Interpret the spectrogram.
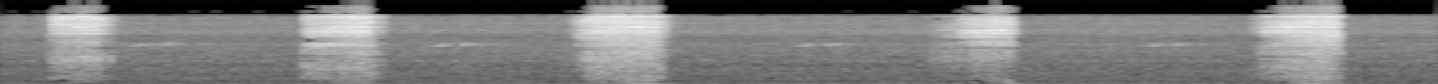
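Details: Five strong, breathy hissing bursts from barn owl chicks alone in the nest at Starr Ranch, begging about every one and a half seconds.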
